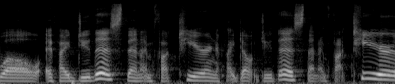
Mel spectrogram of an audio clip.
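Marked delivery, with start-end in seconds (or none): none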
